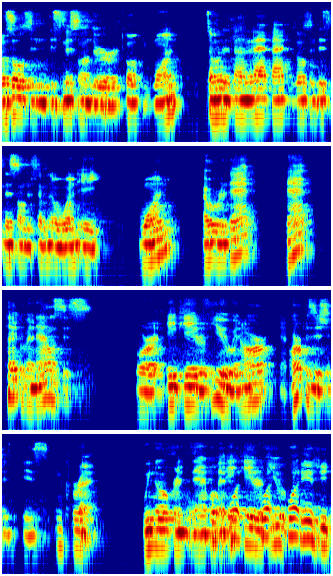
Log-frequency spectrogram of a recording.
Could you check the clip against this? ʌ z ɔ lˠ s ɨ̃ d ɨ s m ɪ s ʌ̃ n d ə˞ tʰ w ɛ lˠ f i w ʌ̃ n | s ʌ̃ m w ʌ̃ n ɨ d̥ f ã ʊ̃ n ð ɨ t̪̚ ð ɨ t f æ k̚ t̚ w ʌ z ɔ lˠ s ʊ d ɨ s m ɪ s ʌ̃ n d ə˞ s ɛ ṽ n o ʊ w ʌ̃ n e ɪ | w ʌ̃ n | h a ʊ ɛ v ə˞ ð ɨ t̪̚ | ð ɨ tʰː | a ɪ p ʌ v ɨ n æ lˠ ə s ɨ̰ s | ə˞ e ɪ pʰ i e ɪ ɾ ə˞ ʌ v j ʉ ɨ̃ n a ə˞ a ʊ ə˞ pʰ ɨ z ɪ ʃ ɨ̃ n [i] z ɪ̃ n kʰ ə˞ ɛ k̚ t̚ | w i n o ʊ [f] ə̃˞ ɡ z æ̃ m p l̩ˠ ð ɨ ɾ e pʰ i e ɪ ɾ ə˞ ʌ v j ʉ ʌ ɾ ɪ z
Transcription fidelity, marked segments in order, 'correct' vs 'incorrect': incorrect: ɪ, correct

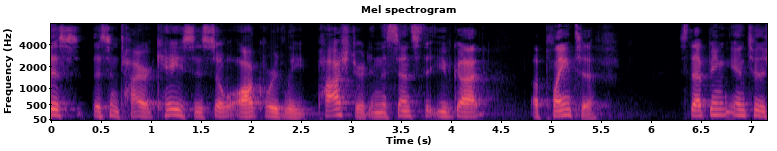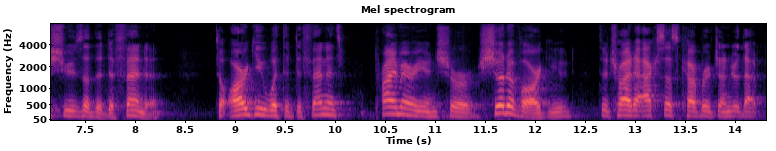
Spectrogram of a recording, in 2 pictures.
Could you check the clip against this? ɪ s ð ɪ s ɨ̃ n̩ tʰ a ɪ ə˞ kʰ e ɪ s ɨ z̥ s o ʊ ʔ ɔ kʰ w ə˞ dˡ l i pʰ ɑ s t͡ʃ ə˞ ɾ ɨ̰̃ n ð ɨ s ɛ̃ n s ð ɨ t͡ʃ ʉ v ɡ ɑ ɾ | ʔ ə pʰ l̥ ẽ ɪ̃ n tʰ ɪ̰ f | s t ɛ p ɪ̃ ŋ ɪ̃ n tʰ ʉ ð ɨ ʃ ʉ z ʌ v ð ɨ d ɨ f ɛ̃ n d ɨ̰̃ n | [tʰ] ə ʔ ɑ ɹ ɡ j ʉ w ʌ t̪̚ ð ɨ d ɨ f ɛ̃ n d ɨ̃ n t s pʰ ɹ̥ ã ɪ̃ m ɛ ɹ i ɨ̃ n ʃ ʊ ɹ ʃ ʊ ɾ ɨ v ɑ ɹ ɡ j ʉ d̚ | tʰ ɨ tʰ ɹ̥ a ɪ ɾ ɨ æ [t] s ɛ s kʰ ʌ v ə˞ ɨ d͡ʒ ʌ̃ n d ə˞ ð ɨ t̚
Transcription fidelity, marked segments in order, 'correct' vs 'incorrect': correct, incorrect: k

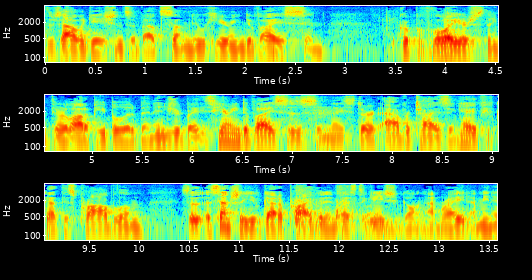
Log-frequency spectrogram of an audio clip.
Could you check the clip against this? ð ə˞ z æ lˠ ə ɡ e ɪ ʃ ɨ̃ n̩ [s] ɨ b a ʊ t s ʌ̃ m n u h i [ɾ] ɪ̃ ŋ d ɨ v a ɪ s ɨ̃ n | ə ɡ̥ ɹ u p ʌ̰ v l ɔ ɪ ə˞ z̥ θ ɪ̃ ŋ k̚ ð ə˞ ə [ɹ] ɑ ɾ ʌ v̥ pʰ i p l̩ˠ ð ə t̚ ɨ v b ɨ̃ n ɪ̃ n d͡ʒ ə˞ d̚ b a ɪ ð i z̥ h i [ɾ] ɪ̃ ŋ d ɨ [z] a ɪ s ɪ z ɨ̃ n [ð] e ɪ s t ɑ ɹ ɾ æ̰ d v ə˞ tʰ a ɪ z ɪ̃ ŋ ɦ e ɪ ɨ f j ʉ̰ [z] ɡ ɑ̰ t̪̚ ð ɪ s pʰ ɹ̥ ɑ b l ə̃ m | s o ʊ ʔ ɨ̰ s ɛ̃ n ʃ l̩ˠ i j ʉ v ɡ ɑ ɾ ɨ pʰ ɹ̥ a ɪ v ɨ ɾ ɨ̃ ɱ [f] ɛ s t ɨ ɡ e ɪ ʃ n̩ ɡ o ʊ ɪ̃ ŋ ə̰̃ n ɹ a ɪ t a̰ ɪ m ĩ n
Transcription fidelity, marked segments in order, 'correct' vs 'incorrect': incorrect: z, incorrect: ɹ, incorrect: l, incorrect: ɹ, incorrect: v, correct, incorrect: v, incorrect: v

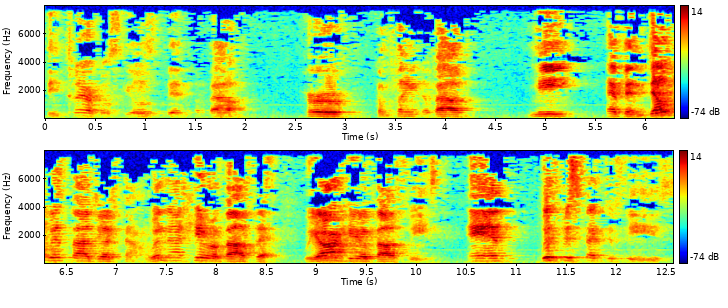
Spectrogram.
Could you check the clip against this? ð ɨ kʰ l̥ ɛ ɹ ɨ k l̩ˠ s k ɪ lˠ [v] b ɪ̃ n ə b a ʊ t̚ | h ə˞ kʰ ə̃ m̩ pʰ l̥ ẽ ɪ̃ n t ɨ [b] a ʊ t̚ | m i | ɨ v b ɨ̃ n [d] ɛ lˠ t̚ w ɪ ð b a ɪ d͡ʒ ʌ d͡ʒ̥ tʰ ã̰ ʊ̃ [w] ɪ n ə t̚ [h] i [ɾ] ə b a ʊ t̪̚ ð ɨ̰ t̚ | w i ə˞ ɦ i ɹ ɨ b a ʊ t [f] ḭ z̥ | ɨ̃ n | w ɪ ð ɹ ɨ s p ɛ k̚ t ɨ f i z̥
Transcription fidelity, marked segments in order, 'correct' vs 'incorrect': incorrect: z, correct, correct, correct, correct, incorrect: ɹ, correct

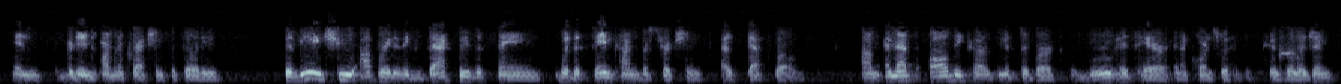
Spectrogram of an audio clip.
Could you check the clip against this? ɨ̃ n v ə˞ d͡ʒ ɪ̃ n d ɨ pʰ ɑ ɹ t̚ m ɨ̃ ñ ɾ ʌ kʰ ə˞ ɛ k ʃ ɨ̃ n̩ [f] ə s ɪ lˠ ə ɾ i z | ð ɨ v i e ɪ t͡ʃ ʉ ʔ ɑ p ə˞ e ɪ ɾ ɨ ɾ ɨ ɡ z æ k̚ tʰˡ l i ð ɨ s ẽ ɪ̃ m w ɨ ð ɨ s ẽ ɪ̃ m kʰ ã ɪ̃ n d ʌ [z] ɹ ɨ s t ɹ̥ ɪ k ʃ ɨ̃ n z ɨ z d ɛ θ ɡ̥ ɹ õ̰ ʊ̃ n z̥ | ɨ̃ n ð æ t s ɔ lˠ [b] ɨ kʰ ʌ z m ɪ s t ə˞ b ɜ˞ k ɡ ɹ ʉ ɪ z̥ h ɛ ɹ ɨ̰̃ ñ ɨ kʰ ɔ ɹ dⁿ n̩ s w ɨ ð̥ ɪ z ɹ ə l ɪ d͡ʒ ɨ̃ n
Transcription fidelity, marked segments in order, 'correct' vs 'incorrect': correct, incorrect: v, correct

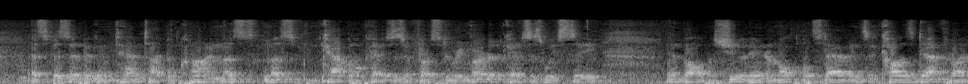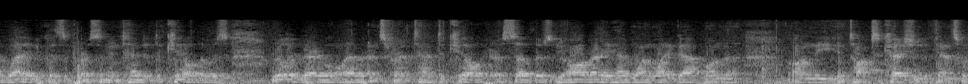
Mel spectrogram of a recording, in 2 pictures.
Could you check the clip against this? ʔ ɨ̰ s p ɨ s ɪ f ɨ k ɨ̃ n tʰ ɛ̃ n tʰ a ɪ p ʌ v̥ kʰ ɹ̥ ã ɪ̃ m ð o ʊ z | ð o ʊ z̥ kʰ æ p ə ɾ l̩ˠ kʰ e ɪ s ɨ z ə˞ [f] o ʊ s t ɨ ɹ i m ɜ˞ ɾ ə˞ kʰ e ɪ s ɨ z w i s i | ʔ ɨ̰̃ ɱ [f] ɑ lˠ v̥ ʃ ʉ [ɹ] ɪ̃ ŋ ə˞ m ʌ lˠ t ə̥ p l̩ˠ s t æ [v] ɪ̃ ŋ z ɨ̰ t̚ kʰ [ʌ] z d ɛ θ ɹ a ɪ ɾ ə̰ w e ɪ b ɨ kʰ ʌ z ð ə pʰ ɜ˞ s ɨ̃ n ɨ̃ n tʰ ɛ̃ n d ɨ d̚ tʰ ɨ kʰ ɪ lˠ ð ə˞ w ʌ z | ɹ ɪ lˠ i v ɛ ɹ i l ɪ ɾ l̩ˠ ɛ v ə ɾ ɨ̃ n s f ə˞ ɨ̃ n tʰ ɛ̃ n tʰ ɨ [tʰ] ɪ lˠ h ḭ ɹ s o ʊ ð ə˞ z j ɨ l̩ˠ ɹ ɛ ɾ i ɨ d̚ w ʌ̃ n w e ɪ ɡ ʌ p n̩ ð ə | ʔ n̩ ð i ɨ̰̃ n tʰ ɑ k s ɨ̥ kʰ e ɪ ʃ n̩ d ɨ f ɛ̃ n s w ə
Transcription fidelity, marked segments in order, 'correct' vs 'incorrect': correct, incorrect: v, incorrect: ɾ, correct, incorrect: ɔ, incorrect: kʰ

